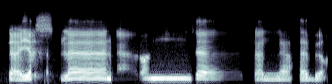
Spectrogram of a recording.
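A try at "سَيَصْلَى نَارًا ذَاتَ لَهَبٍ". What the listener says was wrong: Thayyib, di sini ta jangan dimasukkan ke lam langsung ya. Sayasla naron zatal lahab langsung. Bukan talahab tapi talahab. Talahab langsung gitu Pak. Zatalahab.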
